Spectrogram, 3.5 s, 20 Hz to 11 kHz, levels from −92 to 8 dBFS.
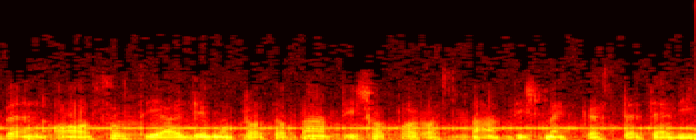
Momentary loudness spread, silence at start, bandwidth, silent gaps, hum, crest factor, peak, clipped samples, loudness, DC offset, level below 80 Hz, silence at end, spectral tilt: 5 LU; 0 s; 5.2 kHz; none; none; 16 dB; -4 dBFS; under 0.1%; -20 LUFS; under 0.1%; -46 dBFS; 0 s; -10 dB/octave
